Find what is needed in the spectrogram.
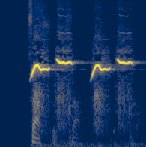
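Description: A person whistling a two-note call twice: a short note that slides up into a held tone, then a slightly higher held tone, each pair lasting under a second.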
